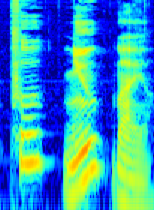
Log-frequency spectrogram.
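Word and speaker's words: πνεῦμα: 이게 뭐냐면은 엡실론, 윕실론이 합하면 뭐예요? 유 발음 납니다. 유. 그래서 이게 푸뉴마예요.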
